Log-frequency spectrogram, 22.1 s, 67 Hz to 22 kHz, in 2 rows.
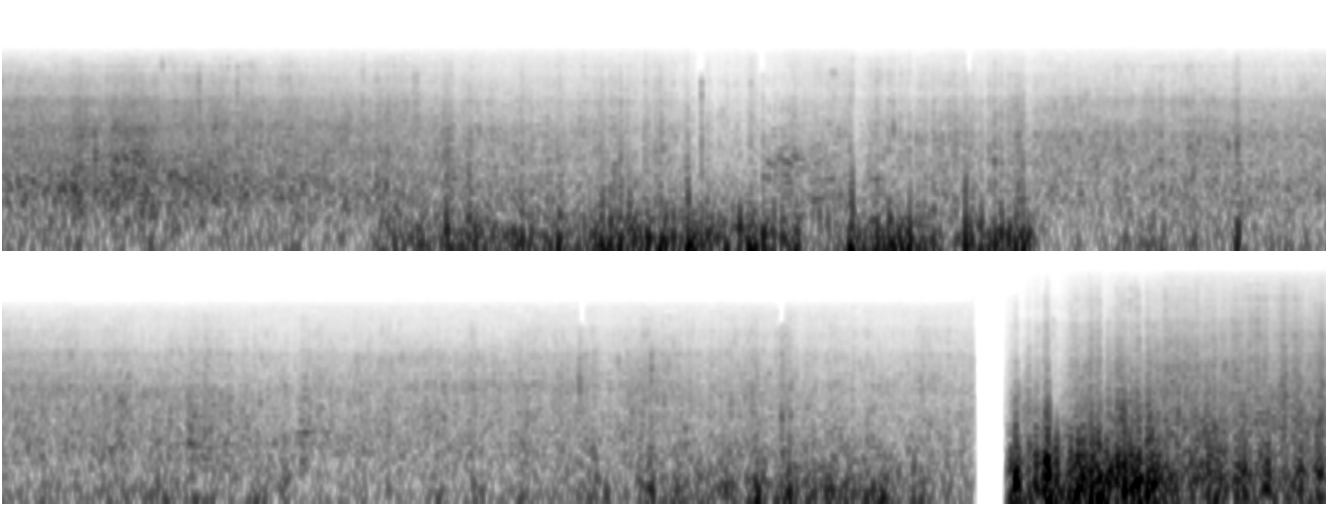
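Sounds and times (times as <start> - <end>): small waves breaking on rocks: 0.0 - 4.3, 6.5 - 17.8
wind buffeting microphone: 0.0 - 22.0.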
